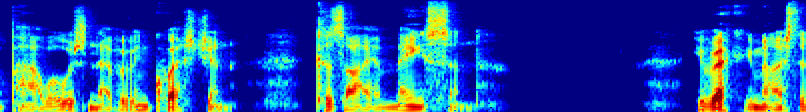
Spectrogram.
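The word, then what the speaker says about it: Keziah: kazaya kzia um um when I listened to um on YouTube the dreams in the witch house they said kaziah okay so that's what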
